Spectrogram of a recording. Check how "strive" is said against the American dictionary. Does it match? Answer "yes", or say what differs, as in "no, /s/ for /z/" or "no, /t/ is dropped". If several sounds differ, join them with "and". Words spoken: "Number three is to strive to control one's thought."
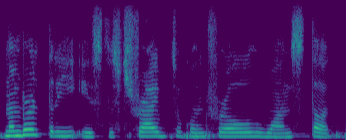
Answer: no, /b/ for /v/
